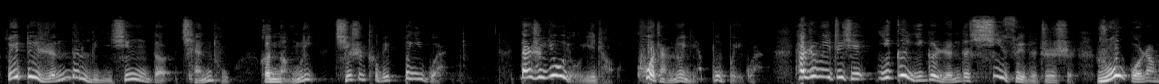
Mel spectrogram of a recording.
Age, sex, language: 50-69, male, Chinese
